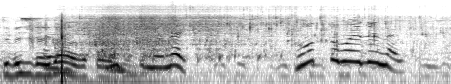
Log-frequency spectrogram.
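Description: Small fish are washed by hand in water, giving brief splashes and trickling, with people talking over it throughout.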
